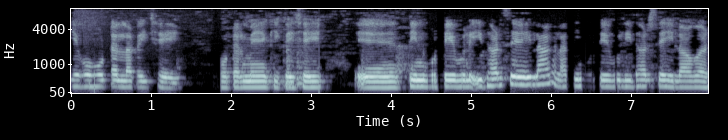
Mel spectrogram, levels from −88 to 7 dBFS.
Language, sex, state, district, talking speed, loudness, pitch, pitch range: Maithili, female, Bihar, Samastipur, 130 wpm, -16 LUFS, 180 Hz, 165-185 Hz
